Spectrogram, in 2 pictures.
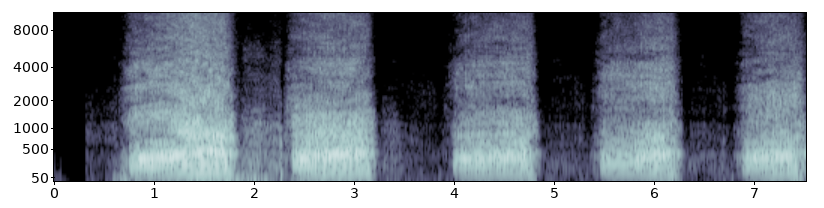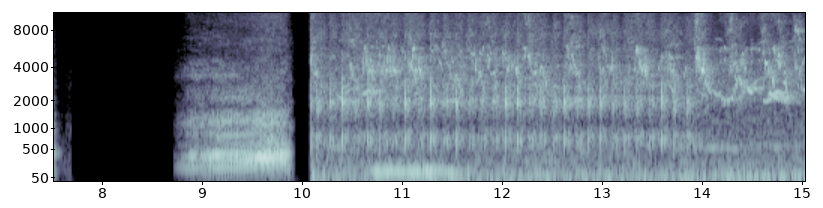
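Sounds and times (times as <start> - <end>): bear roaring: 0.6 - 3.3, 3.9 - 7.6, 8.7 - 9.9.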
